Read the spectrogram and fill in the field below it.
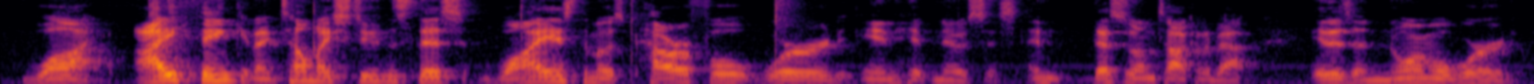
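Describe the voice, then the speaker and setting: A man's voice: mid-range voice, a bit bright, slight background noise. Emphatic male hypnosis teacher. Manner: conversational, emphatic, repeats words. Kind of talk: course lecture.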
